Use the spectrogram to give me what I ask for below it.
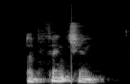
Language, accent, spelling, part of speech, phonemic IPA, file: English, Southern England, obvention, noun, /ɒbˈvɛnʃən/, LL-Q1860 (eng)-obvention.wav
- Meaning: 1. The act of happening incidentally; that which happens casually; an incidental advantage 2. A church revenue, especially one of an occasional or incidental character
